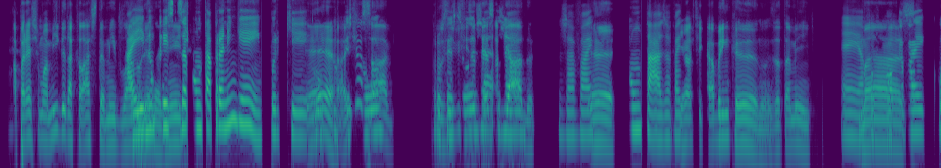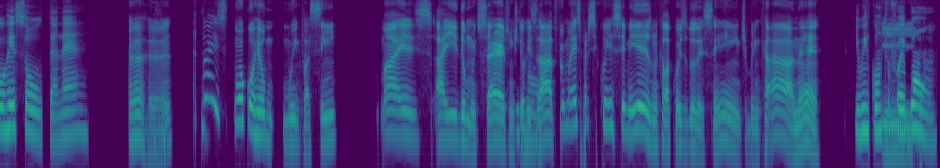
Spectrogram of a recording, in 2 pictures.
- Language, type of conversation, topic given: Portuguese, podcast, Como foi a primeira vez que você se apaixonou?
- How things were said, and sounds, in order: tapping; laugh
